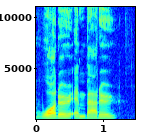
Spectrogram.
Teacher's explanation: a change from a voiceless consonant to a voiced consonant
